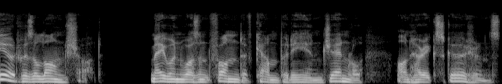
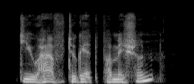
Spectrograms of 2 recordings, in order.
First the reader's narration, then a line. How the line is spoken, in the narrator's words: she asked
